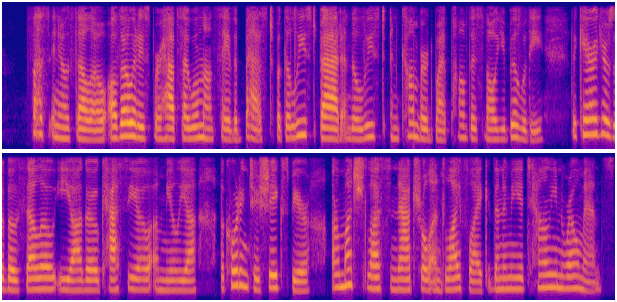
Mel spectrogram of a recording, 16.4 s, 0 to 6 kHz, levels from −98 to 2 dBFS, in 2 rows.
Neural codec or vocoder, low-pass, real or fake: codec, 24 kHz, 0.9 kbps, WavTokenizer, medium speech release version 1; 5.4 kHz; fake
